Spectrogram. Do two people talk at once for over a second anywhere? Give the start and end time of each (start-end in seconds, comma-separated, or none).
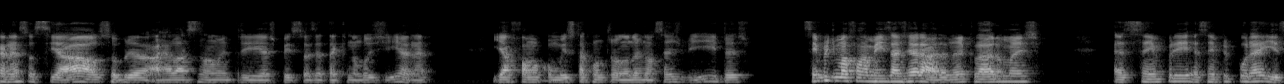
none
